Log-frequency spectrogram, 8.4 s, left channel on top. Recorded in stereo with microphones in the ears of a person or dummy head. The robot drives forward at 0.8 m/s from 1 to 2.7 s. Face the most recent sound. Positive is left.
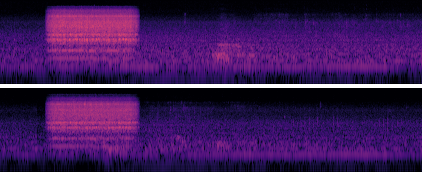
No sound to turn to.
